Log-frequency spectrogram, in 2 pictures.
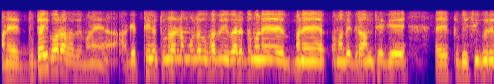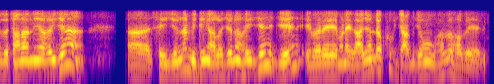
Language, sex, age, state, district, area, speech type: Bengali, male, 30-45, West Bengal, Nadia, urban, conversation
